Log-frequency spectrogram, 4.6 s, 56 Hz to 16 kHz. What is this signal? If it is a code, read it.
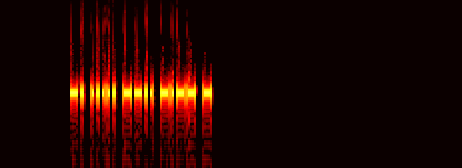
Morse code, heard as a keyed tone, about 42 wpm, 700 Hz. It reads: N5ZYT
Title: USA Call Signs - 5 Characters - Repeated 2x - 45wpm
